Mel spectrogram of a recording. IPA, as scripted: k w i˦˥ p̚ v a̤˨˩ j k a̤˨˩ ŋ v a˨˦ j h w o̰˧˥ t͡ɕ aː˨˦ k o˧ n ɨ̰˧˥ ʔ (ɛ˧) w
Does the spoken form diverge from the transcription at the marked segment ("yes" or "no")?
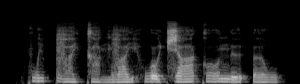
yes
